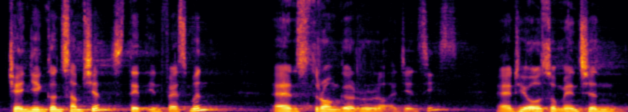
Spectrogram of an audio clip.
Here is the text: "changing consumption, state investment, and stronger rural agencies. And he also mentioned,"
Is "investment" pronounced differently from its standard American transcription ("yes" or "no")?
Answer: no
